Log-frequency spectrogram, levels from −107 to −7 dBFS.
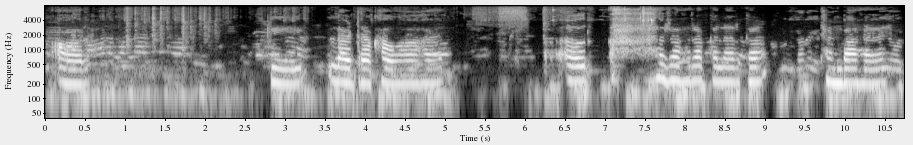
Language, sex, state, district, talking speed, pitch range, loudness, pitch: Hindi, female, Jharkhand, Sahebganj, 80 wpm, 145-220 Hz, -17 LUFS, 200 Hz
